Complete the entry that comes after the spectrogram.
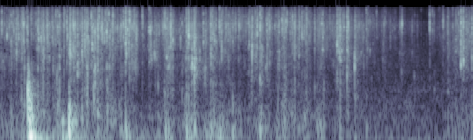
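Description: A cluster of small dry pine cones is scratched and squeezed with long acrylic nails, giving a dense run of bright, dry crackles and crinkling scrapes. Soft low thumps sit underneath, and the short crunches die away almost at once.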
